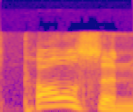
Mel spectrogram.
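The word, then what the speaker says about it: Polson: A call in Poison, Montana. Hello. – Hello, in Poulsen. – Oh, Poulsen. I did mispronounce that. It is Poulsen, Montana.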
